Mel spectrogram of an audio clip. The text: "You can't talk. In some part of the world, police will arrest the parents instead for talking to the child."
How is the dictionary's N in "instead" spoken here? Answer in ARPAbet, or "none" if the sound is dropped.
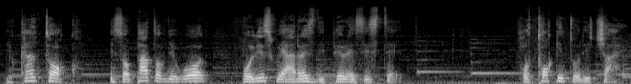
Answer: none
